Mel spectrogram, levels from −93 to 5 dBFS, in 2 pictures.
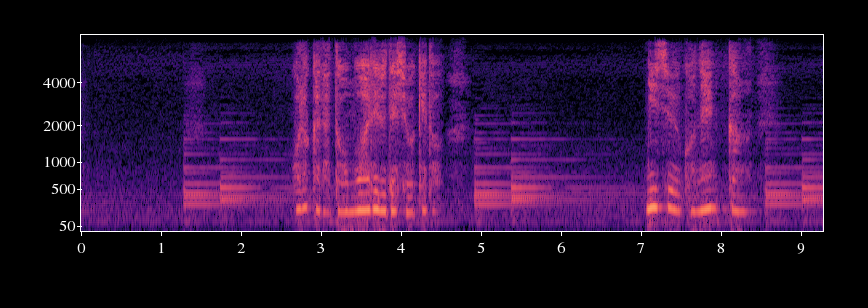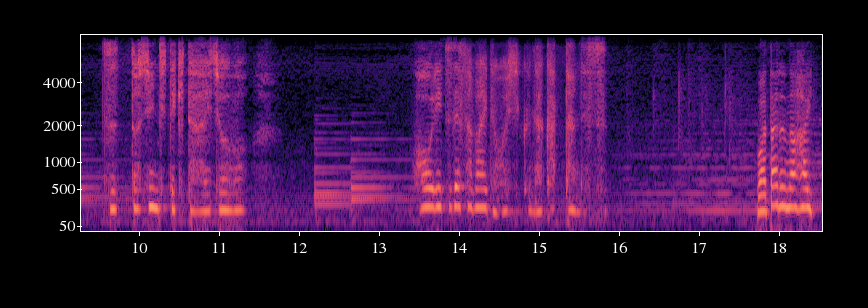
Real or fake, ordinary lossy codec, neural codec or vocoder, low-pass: real; Opus, 24 kbps; none; 7.2 kHz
